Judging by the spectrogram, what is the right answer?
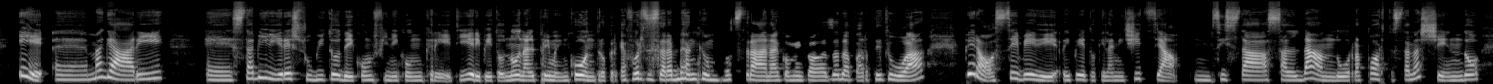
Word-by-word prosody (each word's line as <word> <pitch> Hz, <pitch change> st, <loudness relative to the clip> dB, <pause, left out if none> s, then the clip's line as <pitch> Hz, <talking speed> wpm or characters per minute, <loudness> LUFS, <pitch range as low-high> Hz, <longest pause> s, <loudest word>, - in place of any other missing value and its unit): e, 455 Hz, +4 st, +2 dB
ehm, 215 Hz, 0 st, -6 dB
magari, 255 Hz, -2 st, +2 dB, 0.4 s
ehm, 200 Hz, -1 st, -3 dB
stabilire 265 Hz, +1 st, +1 dB
subito 225 Hz, -2 st, -1 dB
dei 190 Hz, -3 st, +3 dB
confini 200 Hz, -1 st, -5 dB
concreti, 185 Hz, +3 st, -4 dB
ripeto, 180 Hz, -3 st, 0 dB
non 215 Hz, +2 st, +3 dB
al 195 Hz, 0 st, +2 dB
primo 205 Hz, -4 st, 0 dB
incontro 185 Hz, +1 st, +3 dB
perché 200 Hz, +2 st, -7 dB
forse 245 Hz, 0 st, +1 dB
sarebbe 215 Hz, +4 st, +2 dB
anche 240 Hz, +1 st, +1 dB
un 210 Hz, -2 st, -1 dB
pò 205 Hz, +1 st, -6 dB
strana 195 Hz, -4 st, +3 dB
come 195 Hz, 0 st, -4 dB
cosa 190 Hz, +3 st, -1 dB
da 215 Hz, -3 st, -1 dB
parte 205 Hz, +4 st, -5 dB
tua, 215 Hz, +5 st, +3 dB, 0.4 s
però -, -, +4 dB
se 285 Hz, -3 st, -1 dB
vedi, 215 Hz, -7 st, +2 dB
ripeto, 205 Hz, 0 st, -3 dB
che 185 Hz, -, -12 dB
l'amicizia, 185 Hz, +8 st, -3 dB, 0.2 s
mhmm, 200 Hz, -2 st, -7 dB
si 230 Hz, +4 st, -5 dB
sta 210 Hz, -1 st, +2 dB
saldando, 200 Hz, -2 st, +2 dB
un 185 Hz, -, -1 dB
rapporto 195 Hz, +2 st, -4 dB
sta 215 Hz, -, -1 dB
nascendo, 215 Hz, -, -1 dB
210 Hz, 160 wpm, -20 LUFS, 190-235 Hz, 0.4 s, però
